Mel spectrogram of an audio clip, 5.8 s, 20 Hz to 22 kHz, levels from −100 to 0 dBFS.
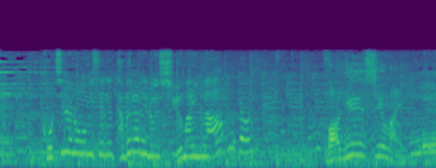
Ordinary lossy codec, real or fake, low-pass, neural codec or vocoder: none; real; 7.2 kHz; none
